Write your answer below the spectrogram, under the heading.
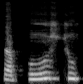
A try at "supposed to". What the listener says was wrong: Supposed to, not sa. Supposed to. Supposed to.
